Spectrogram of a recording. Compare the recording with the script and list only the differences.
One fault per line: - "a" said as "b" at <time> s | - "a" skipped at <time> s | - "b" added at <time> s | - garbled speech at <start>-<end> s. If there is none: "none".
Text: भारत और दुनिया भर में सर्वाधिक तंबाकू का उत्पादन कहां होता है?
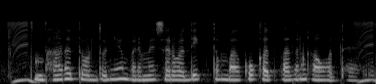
none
